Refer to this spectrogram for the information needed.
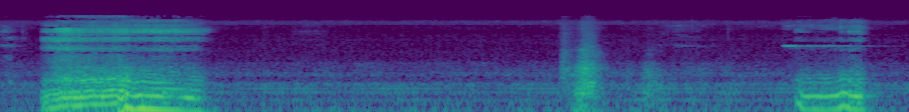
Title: The snoring Lab!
